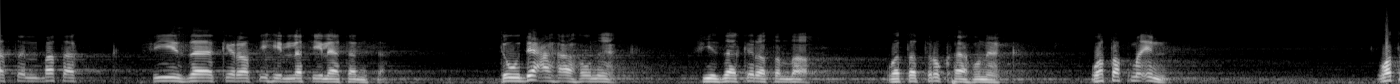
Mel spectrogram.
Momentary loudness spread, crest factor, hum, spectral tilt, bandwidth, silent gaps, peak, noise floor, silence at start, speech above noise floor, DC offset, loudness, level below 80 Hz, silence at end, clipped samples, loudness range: 14 LU; 20 dB; none; -9 dB/octave; 5.8 kHz; none; 0 dBFS; -49 dBFS; 0 s; 31 dB; under 0.1%; -18 LUFS; -52 dBFS; 0 s; under 0.1%; 4 LU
